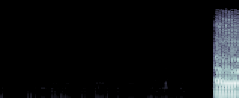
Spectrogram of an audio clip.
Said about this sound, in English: Just makes me burp a lot.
